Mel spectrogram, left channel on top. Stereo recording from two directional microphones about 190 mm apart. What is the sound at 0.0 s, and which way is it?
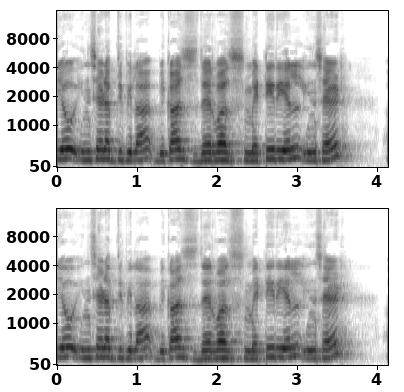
Speech, 20° left (ahead or behind).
